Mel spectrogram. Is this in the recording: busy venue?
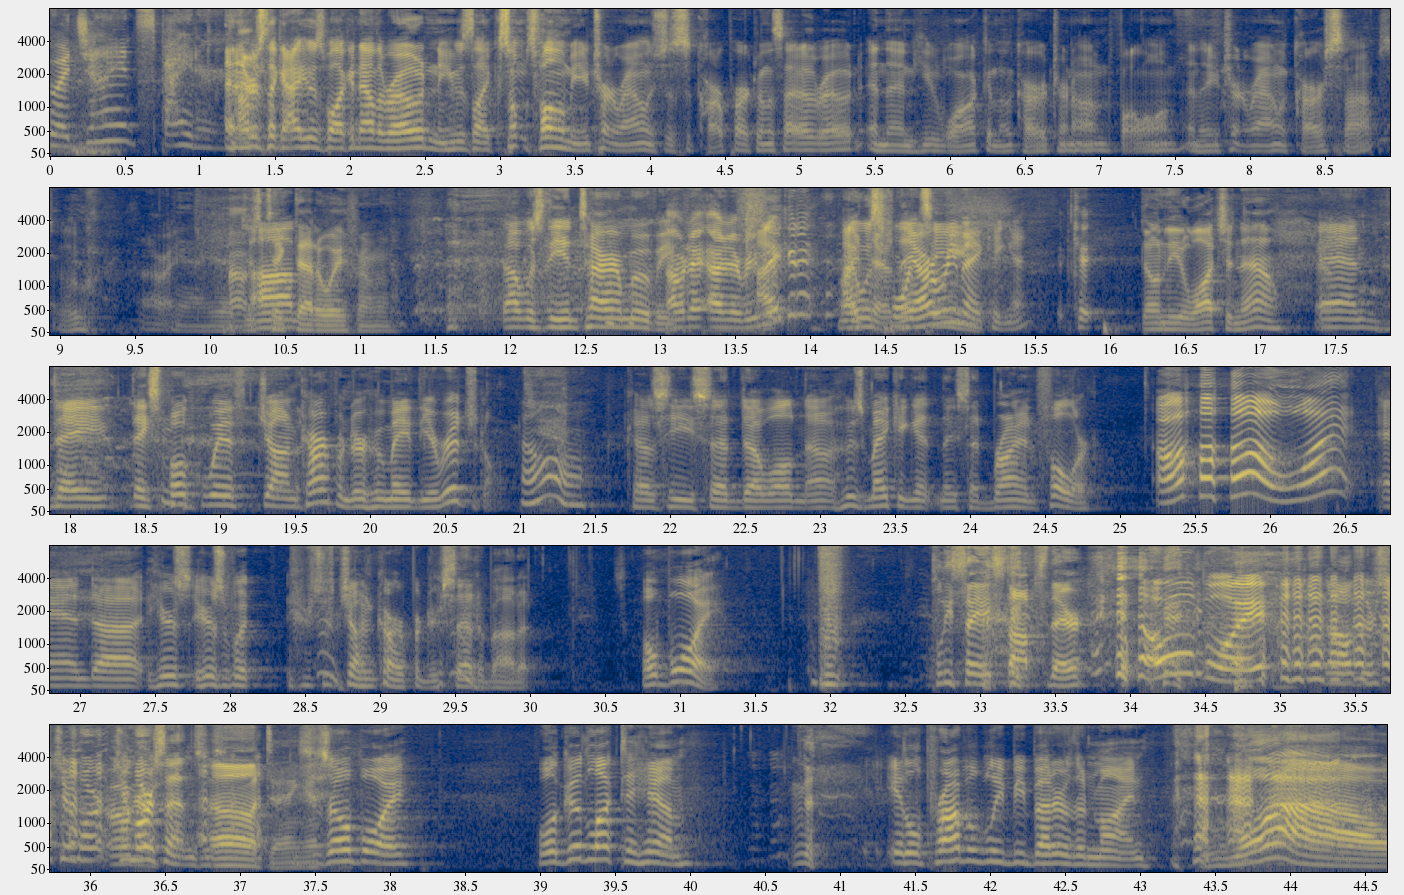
yes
